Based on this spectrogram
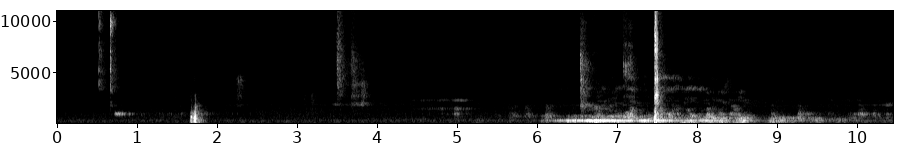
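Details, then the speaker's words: Gigabyte computer power supply, quiet while game paused, then a rapid irregular crackling tick with steady buzz once the game resumes under load; owner unsure if coil whine, likens it to a hard drive. "So that's the can't even I don't know if it's coil wine. or what? But that's the noise that I'm getting from my power supply."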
